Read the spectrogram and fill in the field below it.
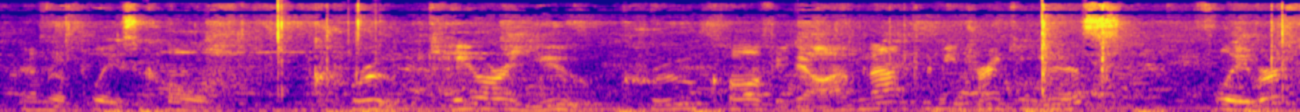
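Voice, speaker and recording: A man talks at a fairly slow pace while music plays in the background. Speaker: coffee reviewer. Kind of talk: casual vlog chat. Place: cafe. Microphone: phone near.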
